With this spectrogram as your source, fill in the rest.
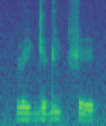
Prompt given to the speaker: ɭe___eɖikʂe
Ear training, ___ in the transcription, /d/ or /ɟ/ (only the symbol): ɟ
